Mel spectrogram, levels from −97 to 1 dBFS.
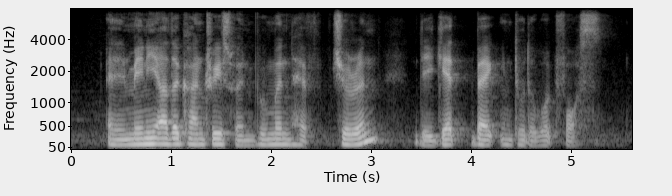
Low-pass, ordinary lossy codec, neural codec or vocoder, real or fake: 7.2 kHz; Opus, 32 kbps; none; real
